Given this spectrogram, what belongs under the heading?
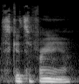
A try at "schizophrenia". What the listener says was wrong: there's there's not an a in there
